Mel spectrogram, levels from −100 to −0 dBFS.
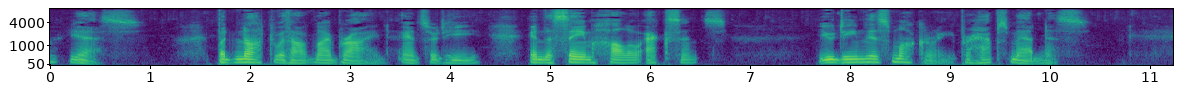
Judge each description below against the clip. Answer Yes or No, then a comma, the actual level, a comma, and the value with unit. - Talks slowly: Yes, slow, 95 wpm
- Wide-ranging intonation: No, average, 2.9 semitones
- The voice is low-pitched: Yes, low, 105 Hz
